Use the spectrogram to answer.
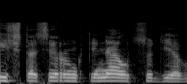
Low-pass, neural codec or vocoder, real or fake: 7.2 kHz; none; real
